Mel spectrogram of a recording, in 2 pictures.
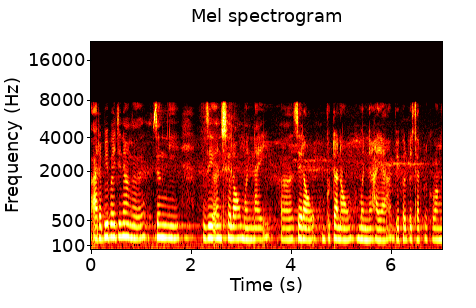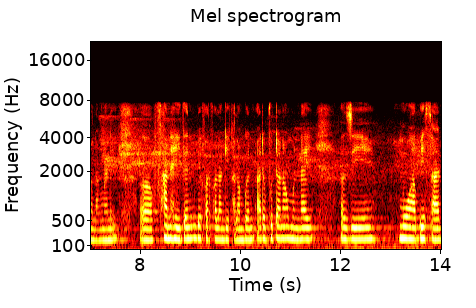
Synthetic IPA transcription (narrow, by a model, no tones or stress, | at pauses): a̰ɾɯbebajdinaŋɯzɯŋni | zeɯnselawmɯnːaj | zeɾawbutanawmɯnːɯɦajabepʰaɾbesaɾbʰɯɾkʰɯwaŋɯlaŋnanɯj | pʰanɦejɡɯnbepʰaɾpʰalaŋɡikʰalamɡɯna̰ɾɯbutanawmɯnːaj | ze | muabesaɾ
